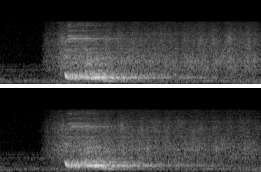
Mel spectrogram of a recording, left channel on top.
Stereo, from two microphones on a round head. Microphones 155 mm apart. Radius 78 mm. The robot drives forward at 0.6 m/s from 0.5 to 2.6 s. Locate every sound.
0.6 s a cough: 30° left (ahead or behind), 3.5 m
